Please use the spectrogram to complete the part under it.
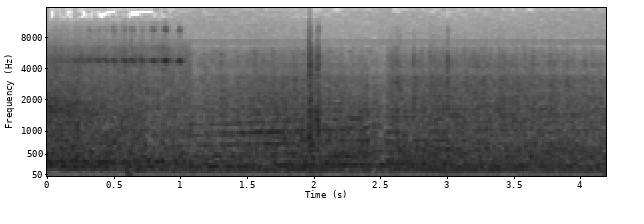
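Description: Tyres skid on a dirt road.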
